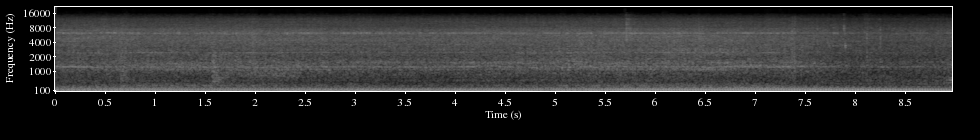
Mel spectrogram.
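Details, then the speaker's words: 1999 BMW E36 328i six-cylinder idling after replacing the pulley, AC belt and hydraulic AC belt tensioner: smooth, steady low hum with an even rhythm and no belt squeal or chirp. Normal idle. "let's give it a start car is running good huh running it's running good sounds good looks"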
